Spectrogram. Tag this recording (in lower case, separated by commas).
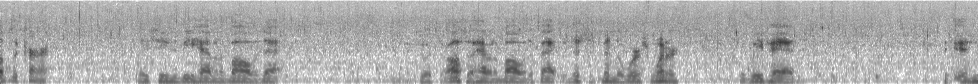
speech, water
